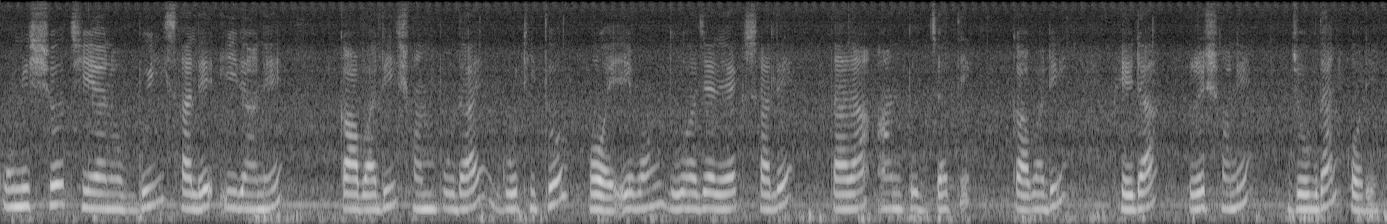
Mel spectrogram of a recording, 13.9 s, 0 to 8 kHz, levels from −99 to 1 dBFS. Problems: none marked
